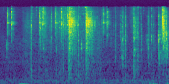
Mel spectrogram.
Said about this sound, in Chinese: 哎，是你的脚步声，吓死我了。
